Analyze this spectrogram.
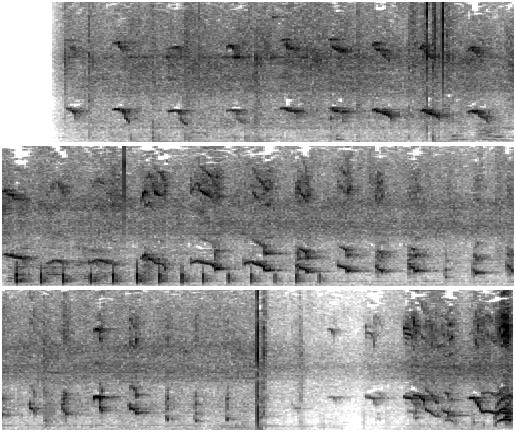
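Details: Toy Poodle and Pomeranian puppies, one female and two males, squeaking in high, thin whimpers that slide downward, tumbling over one another several times a second and loudest in the middle of the stretch.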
